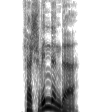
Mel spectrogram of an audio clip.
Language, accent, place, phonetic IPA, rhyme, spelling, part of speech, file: German, Germany, Berlin, [fɛɐ̯ˈʃvɪndn̩dɐ], -ɪndn̩dɐ, verschwindender, adjective, De-verschwindender.ogg
- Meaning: inflection of verschwindend: 1. strong/mixed nominative masculine singular 2. strong genitive/dative feminine singular 3. strong genitive plural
